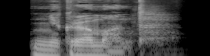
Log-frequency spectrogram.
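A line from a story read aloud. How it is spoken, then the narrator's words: Barely audible whisper. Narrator (Russian): сказал Перн едва слышным шепотом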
